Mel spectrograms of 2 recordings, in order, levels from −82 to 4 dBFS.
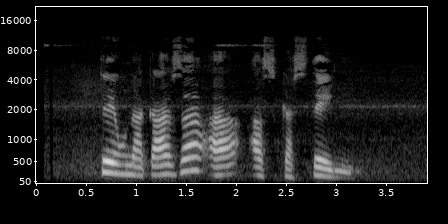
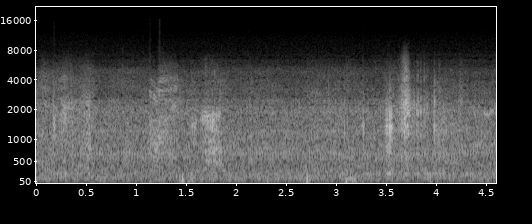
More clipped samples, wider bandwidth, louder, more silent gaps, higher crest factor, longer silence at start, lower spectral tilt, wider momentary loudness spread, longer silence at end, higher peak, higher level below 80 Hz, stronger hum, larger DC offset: neither; second, 11 kHz vs 16 kHz; about the same, -23 LUFS vs -23 LUFS; neither; second, 18 dB vs 24 dB; first, 0.65 s vs 0 s; about the same, -5 dB/octave vs -4.5 dB/octave; first, 13 LU vs 9 LU; first, 0.75 s vs 0 s; second, -6 dBFS vs 0 dBFS; second, -74 dBFS vs -44 dBFS; neither; second, under 0.1% vs 0.2%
